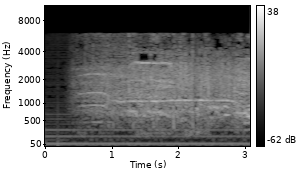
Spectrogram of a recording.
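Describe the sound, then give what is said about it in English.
A large, packed arena crowd breaks into cheering and applause, swelling quickly after a quiet start into a dense, sustained roar of clapping and voices that holds steady to the end. “Again, you have an indication of the crowd here when they, right after the national anthem, they announce, folks, we'd like you to squeeze together.”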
